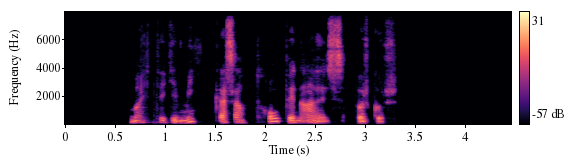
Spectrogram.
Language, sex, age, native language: Icelandic, male, 60-69, Icelandic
